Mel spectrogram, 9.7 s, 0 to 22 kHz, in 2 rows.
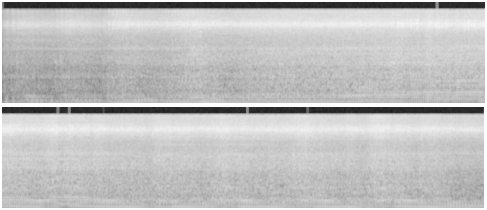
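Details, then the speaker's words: Honda Beat ESP FI scooter after piston replacement and crankcase cleaning: revs rise and fall smoothly with no rough rattle, sounding standard. Before, a rough noise came from the head at 4000–5000 rpm from a stuck or worn oil ring and second compression ring, caused by overheating when the oil ran out. "Ini suaranya sudah halus, sudah seperti standar."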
